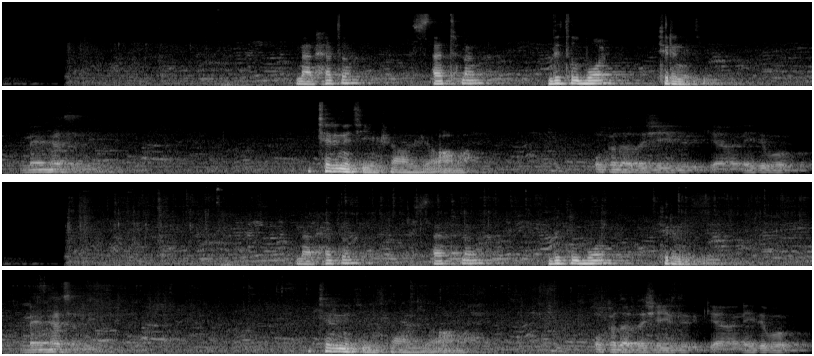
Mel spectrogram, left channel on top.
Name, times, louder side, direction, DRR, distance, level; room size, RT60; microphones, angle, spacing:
Chatter, 0.6-14.9, right 4 dB, 70° right, 0.4 m, -40 dB
voice 1, 2.9-3.6 4.3-4.8 5.5-6.1 6.6-6.9 11.3-12.8, left 2 dB, 50° left, 11 dB, 0.6 m, -22 dB
voice 2, 8.3-9.2 14.0-16.0, right 1 dB, 85° right, 6 dB, 1.1 m, -29 dB
22.0 x 8.0 x 4.0 m, 1.3 s
head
